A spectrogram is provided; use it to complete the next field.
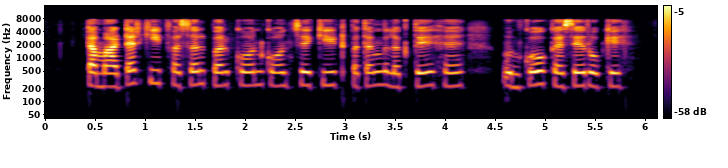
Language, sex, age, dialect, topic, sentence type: Hindi, female, 18-24, Garhwali, agriculture, question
